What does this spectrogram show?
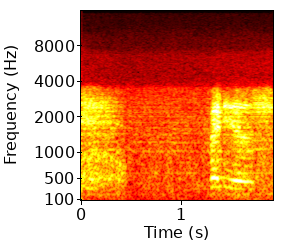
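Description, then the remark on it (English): A radio plays in the background of a phone line: thin, band-limited broadcast voices, fairly faint at first, then swelling louder after a brief lull. “You need to turn your radio down.”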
